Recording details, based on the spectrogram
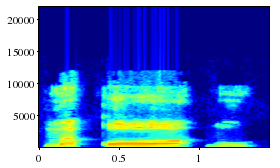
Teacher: क़ाफ को मोटा पढ़ना है और अलिफ मद्दा करनी है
